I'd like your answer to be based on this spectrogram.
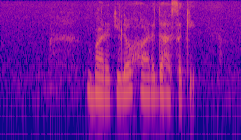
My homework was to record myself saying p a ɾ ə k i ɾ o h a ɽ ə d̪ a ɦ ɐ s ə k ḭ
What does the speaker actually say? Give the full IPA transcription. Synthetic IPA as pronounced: b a ɾ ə k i l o h a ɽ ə d̪ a ɦ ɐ s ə k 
